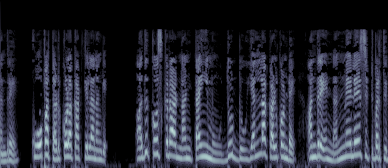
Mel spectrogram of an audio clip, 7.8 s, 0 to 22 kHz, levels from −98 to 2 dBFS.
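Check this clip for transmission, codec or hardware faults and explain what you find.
One fault runs through the whole speech clip: the sound fits Vorbis compression at a low bitrate, likely somewhere under 30 kbps. At that setting the encoder discards everything above 10.5 kHz and quantises the remaining treble so coarsely that fine detail is replaced by noise of similar energy. The result is a dull top end with a hissy, grainy sheen over sibilants, roughened harmonics and smeared consonant onsets, and the damage is heavy.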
